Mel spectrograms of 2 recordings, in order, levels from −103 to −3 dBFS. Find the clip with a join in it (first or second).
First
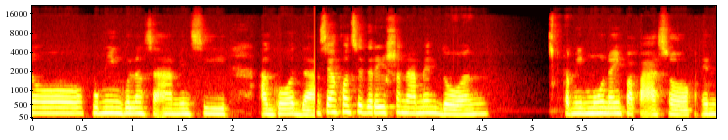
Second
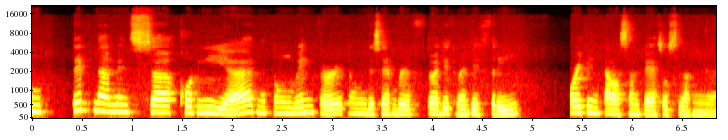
first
